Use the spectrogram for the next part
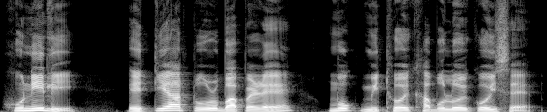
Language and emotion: Assamese, neutral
